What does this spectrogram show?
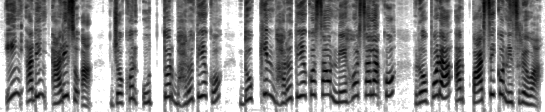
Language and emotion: Santali, angry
